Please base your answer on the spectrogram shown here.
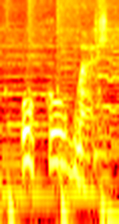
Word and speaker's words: ukumari: Es ukumari, así tal como se pronuncia.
